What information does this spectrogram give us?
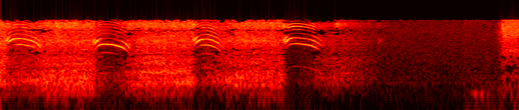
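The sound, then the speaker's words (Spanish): An abandoned kitten meows repeatedly, three high, plaintive cries in quick succession, followed by quieter background noise and a faint soft sound at the end. “El gatito nos conmovió, realmente”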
